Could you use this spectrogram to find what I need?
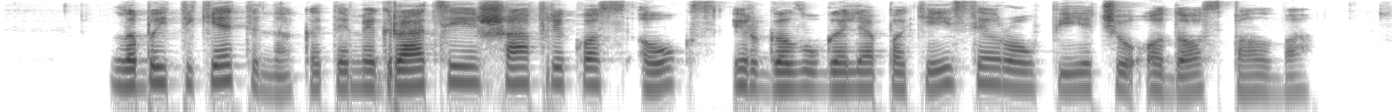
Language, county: Lithuanian, Alytus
